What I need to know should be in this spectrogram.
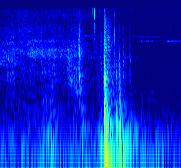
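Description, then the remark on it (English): A single door slams shut with a loud, sharp thud, preceded by a brief rattle of the door moving, then the sound fades into quiet room tone. No one speaks. “The only way he knows it wasn't an aberration is the sound of a slamming door.”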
